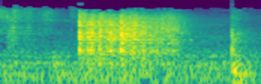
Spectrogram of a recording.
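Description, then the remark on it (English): Dice are rolled for a cult knowledge check in a tabletop role-playing game, clattering and tumbling across a hard surface in a bright, rattling burst lasting under a second, then one more short click as they settle. Nobody speaks. “Can I roll a cult knowledge to see if I can figure out? Yeah, go ahead. Where's my dice?”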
